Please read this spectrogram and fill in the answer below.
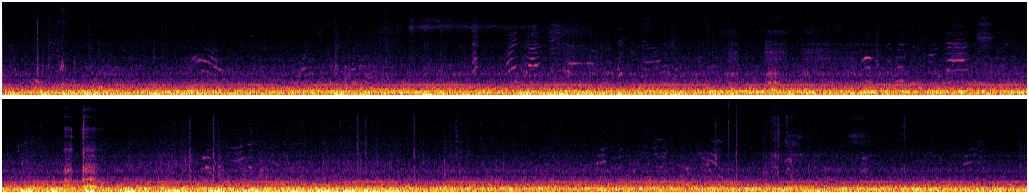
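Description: Steady low rumble of an airliner cabin with a faint constant hum, and indistinct voices and a few small clicks in the background.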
